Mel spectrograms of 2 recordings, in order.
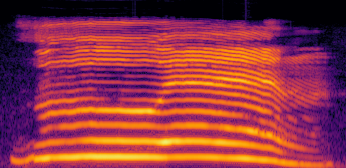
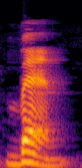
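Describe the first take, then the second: First: The word is sounded out slowly, sound by sound. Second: The word is said at an ordinary pace.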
